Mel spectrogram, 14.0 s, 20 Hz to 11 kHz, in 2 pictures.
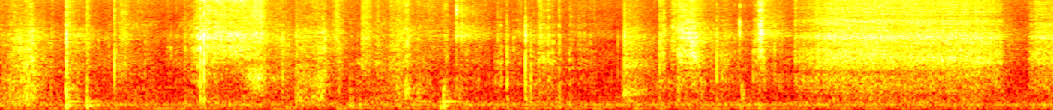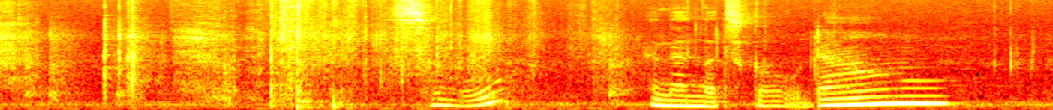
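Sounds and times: paper pages rustling: 0:00.0 - 0:05.2, 0:07.8 - 0:11.2.

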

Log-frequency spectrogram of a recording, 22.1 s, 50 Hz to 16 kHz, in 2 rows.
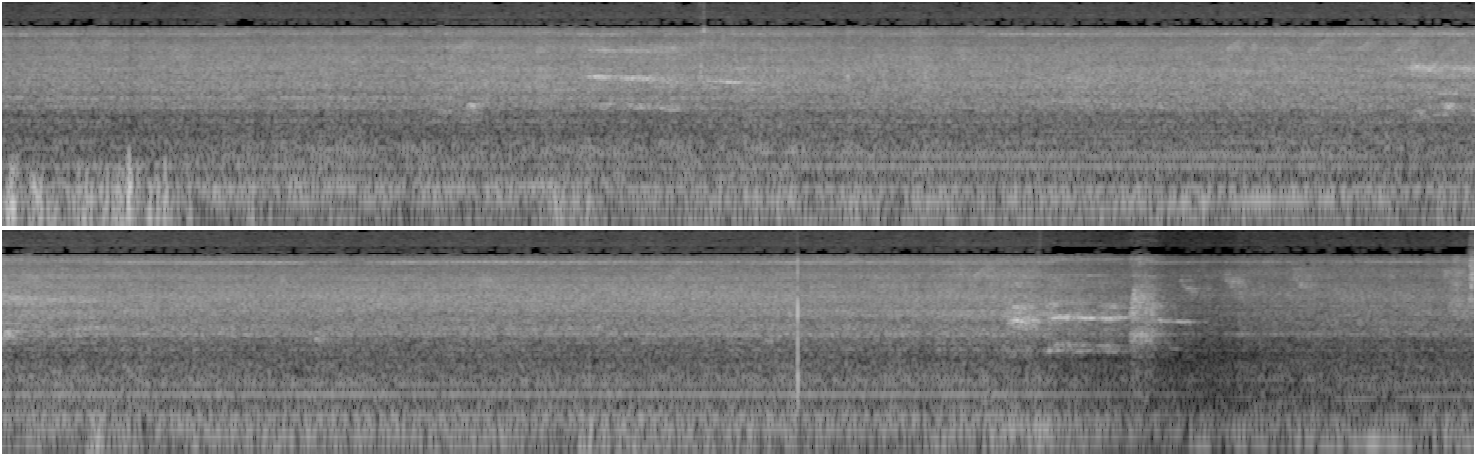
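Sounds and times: low hum and rumble: 0:00.0 - 0:22.0
rooster crowing: 0:04.2 - 0:06.1, 0:10.5 - 0:11.8, 0:18.5 - 0:20.1.

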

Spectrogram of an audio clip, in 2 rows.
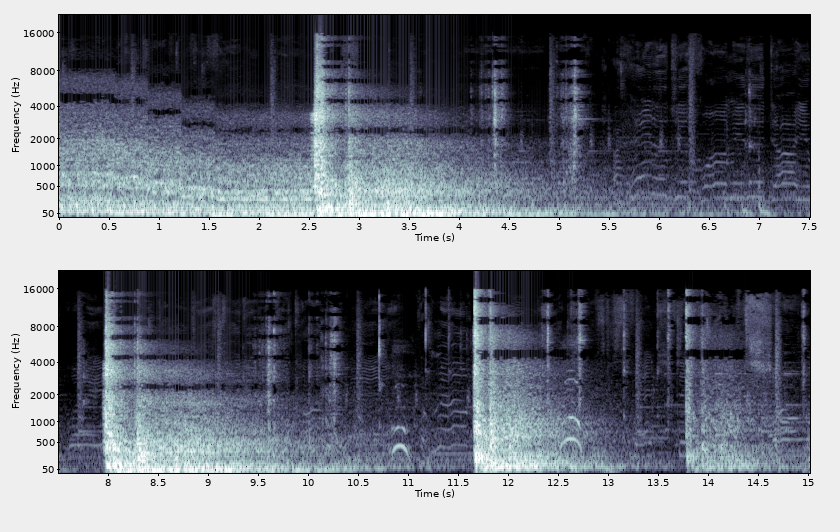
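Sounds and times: shotgun shots reverberating indoors: 0:08.0 - 0:09.5.

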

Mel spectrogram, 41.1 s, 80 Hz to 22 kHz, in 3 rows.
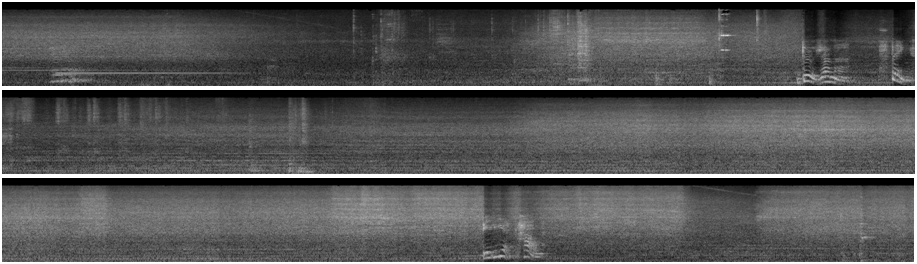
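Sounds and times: elevator hum: 0:00.0 - 0:32.3
elevator ride rushing noise: 0:00.0 - 0:41.0.

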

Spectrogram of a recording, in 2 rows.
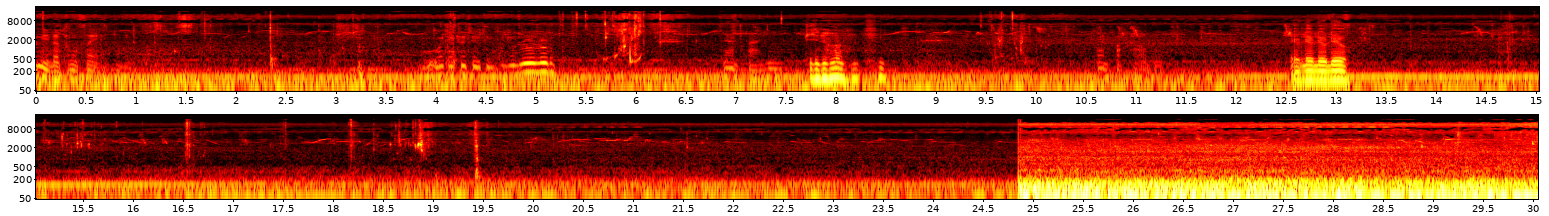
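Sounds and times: low steady rumble: 0:00.0 - 0:30.0
small birds chirping: 0:00.0 - 0:30.0
rushing water: 0:03.8 - 0:06.3.

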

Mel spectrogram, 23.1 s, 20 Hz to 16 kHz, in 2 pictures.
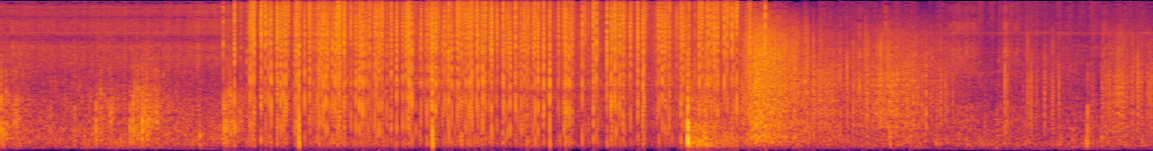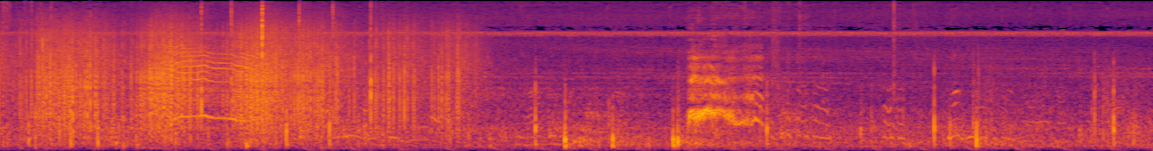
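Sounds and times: firework bang: 0:00.0 - 0:19.4
firework fountain popping: 0:00.0 - 0:23.0
firework hissing: 0:00.0 - 0:23.0.

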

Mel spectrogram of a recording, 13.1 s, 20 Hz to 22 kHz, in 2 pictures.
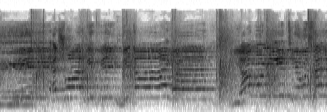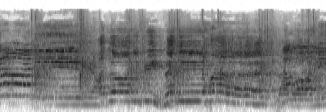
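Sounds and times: voices singing long held notes: 0:10.0 - 0:13.0.

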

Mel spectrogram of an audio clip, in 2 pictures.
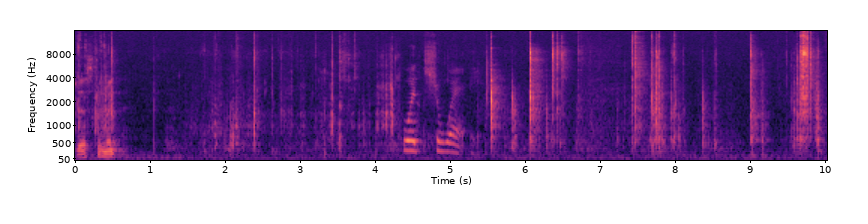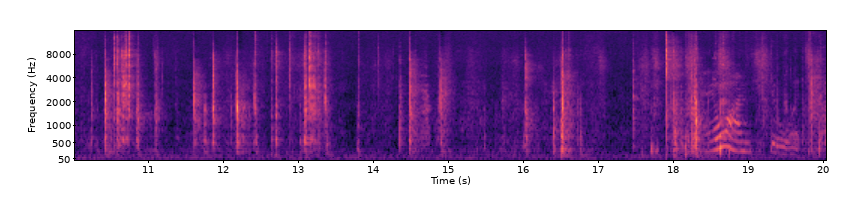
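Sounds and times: hand tools clicking and clinking: 0:05.4 - 0:13.4.

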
